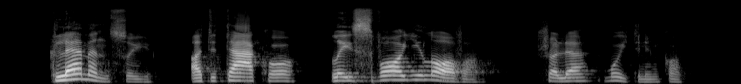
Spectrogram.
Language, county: Lithuanian, Vilnius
